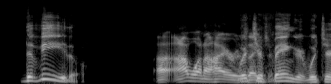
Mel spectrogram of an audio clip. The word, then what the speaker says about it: DeVito: DeVito was the MVP deito you gotta say it like that Rob deito I want to hire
